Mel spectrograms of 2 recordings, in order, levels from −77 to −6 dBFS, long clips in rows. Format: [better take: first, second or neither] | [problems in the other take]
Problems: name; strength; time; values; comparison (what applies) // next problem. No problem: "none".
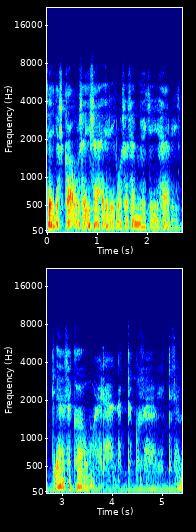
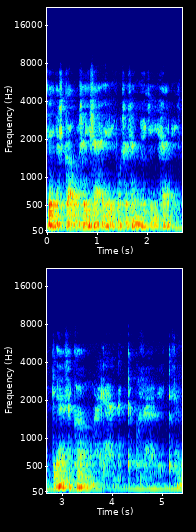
first | room echo; dies away in 0.6 s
